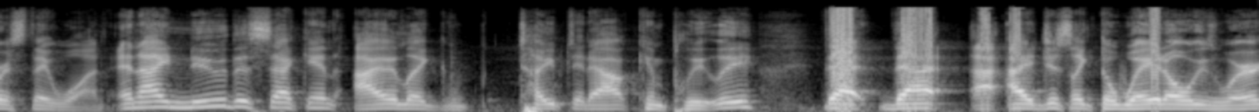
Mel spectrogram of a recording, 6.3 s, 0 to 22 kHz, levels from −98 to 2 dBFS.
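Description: A speech recording broken by harsh, violent cracks from 4.16 to 5.10 s and again briefly from 5.76 to 5.80 s, far sharper than ordinary clipping. This is integer overflow. The gain pushed loud peaks to about 0 dB overdrive, just past the integer ceiling, and rather than being held there those samples wrapped around to the opposite sign. Each one jumped across the full range, producing the cracks.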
